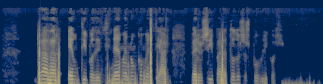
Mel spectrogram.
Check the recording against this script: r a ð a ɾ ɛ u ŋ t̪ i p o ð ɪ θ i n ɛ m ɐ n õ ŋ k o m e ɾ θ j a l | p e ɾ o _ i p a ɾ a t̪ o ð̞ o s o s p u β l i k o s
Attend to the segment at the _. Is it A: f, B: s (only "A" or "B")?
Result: B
